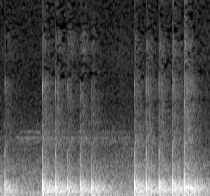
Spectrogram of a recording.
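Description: A pen tapping and stroking on a board surface while dashed lines are drawn: a few separate short taps, each starting sharply.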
